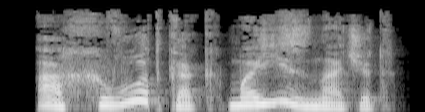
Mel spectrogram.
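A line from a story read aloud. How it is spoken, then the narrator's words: Indignant interruption. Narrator (Russian): возмущенно оборвала брата княжна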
